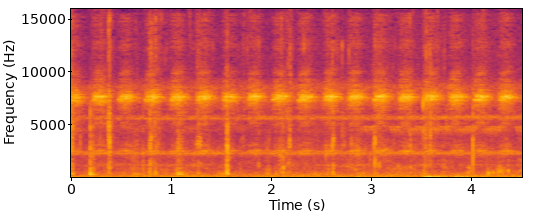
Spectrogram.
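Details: Crickets at night during a quiet village meal: a steady, high-pitched pulsing chirp repeating several times a second, with occasional soft clicks and eating sounds underneath.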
